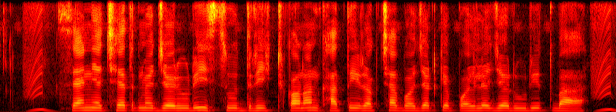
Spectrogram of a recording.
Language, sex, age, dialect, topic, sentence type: Bhojpuri, male, 18-24, Southern / Standard, banking, statement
